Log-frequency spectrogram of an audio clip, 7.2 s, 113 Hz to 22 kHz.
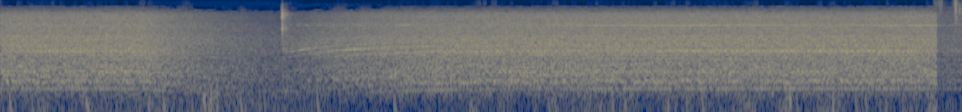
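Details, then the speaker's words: Golf Mk1 with 2.0L 8v Dellorto-carbureted engine swap, new Mishimoto electric radiator fans tested by bypassing the temperature switch with 12 volts: even, steady rush of air over a faint hum, no rattle or scrape; fans healthy. "they are working excellently and pulling a lot of air so i don't think we are going to run into cooling issues anytime soon"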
